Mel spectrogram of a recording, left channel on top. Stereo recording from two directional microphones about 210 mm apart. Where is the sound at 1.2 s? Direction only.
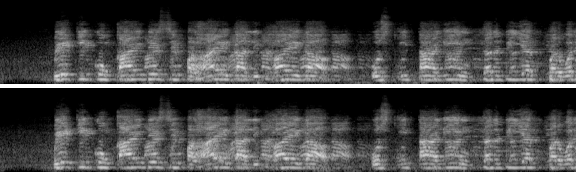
25° right (ahead or behind).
